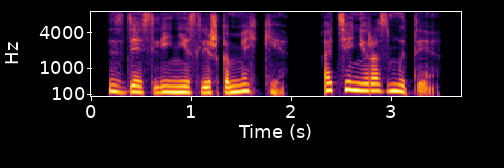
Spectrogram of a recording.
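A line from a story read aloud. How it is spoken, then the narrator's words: Low voice. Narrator (Russian): произносит низким голосом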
